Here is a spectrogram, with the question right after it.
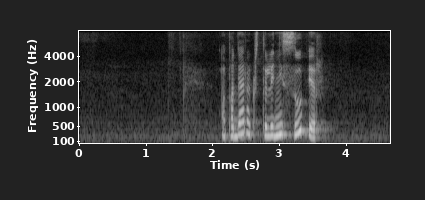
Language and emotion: Russian, positive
